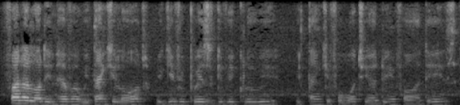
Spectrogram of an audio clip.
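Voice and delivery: soft, hushed prayer voice. Acted. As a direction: pray quietly and reverently to the Lord. Leads a prayer.

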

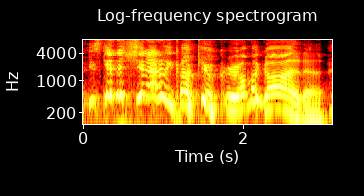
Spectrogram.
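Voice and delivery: high, loud, laughing scream; shrieking through nervous laughter; laughing off fear. Real, not acted. Jump scare, screams and laughs.

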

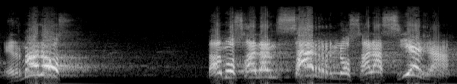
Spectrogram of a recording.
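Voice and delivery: high, loud pulpit shout; preaching pastor. Acted. Pastor rallying the congregation, shouted proclamation. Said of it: "dijo el pastor".

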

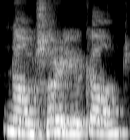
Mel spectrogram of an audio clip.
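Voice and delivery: high-pitched mock tearful voice. Bereaved person answers the caller asking for Mike, mock tearful. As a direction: put on a high, tearful phone voice. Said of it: "this tearful voice, I hope it's tearful anyway".

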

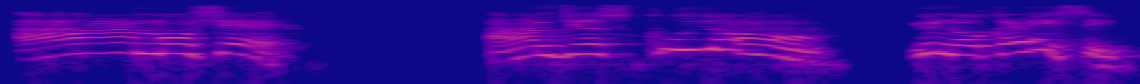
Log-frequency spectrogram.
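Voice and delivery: high, slow placating crawfish; wheedling storybook crawfish voice; trying to compose himself. A narrator's reading. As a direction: stretch it out high to soothe an angry crab. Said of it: "trying to compose himself".

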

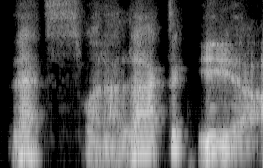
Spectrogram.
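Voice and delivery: slow, low, drawn-out put-on voice; put-on catchphrase voice. Streamer pleased to hear viewers, slow low mock drawl.

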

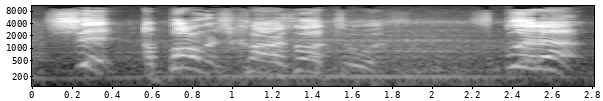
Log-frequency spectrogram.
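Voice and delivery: loud alarmed call to scatter; urgent shout. Acted. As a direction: yell a warning mid-chase. Chase, urgent warning.

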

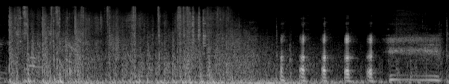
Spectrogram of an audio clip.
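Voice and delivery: breathy laughing fit; high breathy giggle. Real, not acted. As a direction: giggle airily at own pun. Laughs at own joke.

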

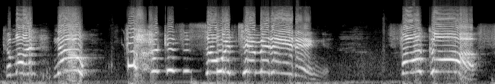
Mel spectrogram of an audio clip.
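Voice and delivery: loud, high frantic yelling; panicked shouting. Real, not acted. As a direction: yell like it's right behind you. Fleeing the shark.

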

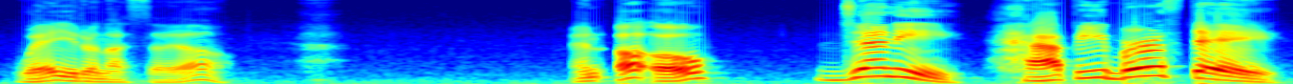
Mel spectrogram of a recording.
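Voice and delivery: ordinary delivery

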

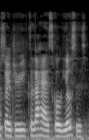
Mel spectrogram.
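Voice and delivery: talking through fingers; fingers on lips. Real, not acted. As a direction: hand partly over mouth. Seen 2: hand fingers rest on lips while talking, mouth partly covered.

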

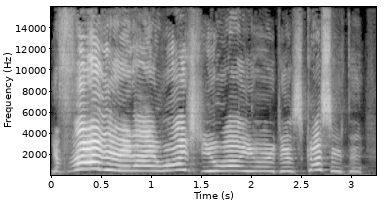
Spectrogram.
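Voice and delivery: very high, loud shrill character voice; high-pitched mom voice. Acted. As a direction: squeal it out as a frantic mom. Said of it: "what's his voice again".

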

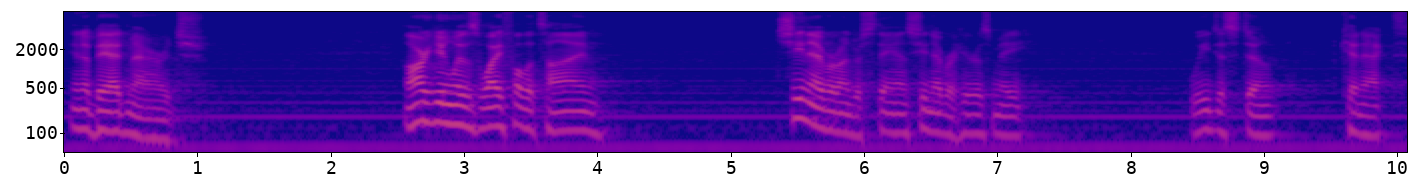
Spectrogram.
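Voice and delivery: normal talking voice

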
